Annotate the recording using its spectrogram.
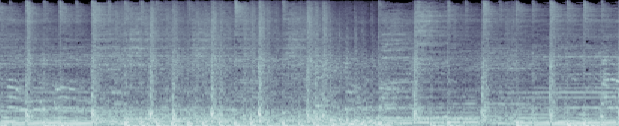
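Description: Live rock band playing, with a drum kit keeping a steady beat over electric guitar and bass.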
